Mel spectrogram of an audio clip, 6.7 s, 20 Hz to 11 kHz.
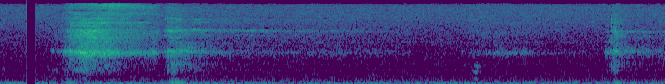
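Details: Night-time snoring during sleep, recorded 17 April 2025 with the SnoreLab snoring app.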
